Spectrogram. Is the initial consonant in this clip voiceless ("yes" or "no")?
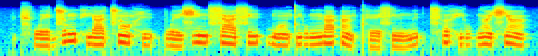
yes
